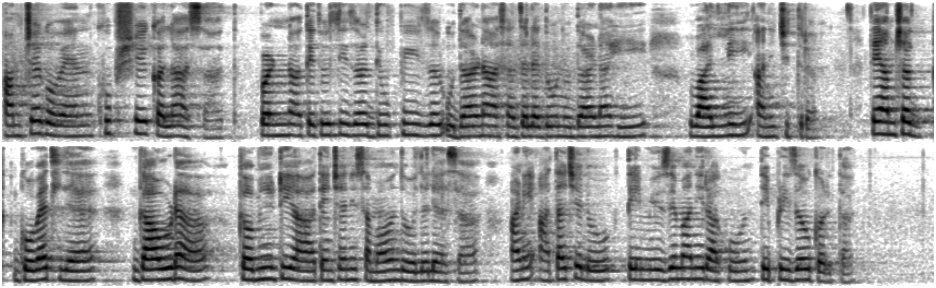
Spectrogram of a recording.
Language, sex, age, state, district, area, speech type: Goan Konkani, female, 18-30, Goa, Pernem, rural, spontaneous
